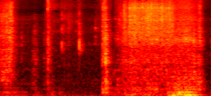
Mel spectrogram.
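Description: Rotary cutter rolling along a quilting ruler's edge, slicing through layered cotton fabric onto a cutting mat. A gritty rolling sound about a second long in the second half ends in a low thud.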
